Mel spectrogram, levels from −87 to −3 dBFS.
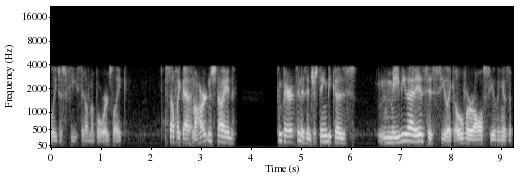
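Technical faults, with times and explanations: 0.36–0.43 s, 2.74–2.85 s, 4.80–4.91 s, 8.88–8.99 s, lost AMR speech frames: radio errors corrupted frames, so the AMR-NB decoder reused its last pitch and vocal tract settings with falling gain. The brief dips before "on the boards" and near the end fit one lost frame. The longer drawn-out fades after "stuff like" and before "is interesting because maybe" fit about four. Each time the voice returns weak or rough.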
